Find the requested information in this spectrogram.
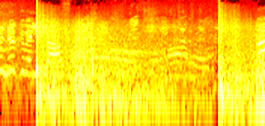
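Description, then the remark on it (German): Two sharp, booming ceremonial Böller salute shots ring out a few seconds apart, echoing outdoors opposite the Münster over a lively crowd murmur with voices talking nearby. “Die Böllerschüsse sind schon von weitem zu hören.”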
